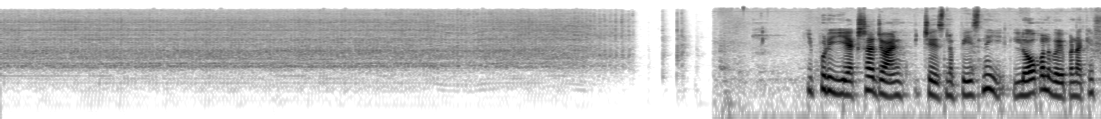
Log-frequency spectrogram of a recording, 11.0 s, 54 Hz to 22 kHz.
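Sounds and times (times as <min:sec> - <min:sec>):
electric sewing machine running: 0:00.0 - 0:06.5.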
